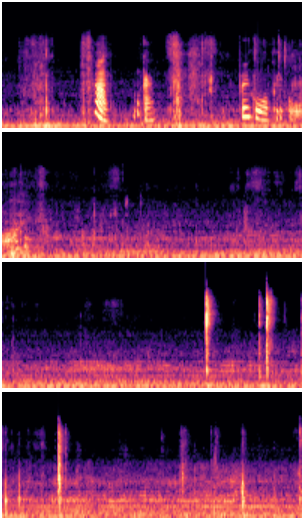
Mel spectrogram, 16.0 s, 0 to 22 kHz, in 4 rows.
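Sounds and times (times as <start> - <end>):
low steady hum: 0.0 - 16.0
notebook being handled: 0.1 - 1.4, 2.2 - 5.4, 7.0 - 9.6, 11.4 - 16.0.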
